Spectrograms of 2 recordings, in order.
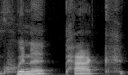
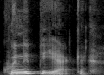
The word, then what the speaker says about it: Quinnipiac: MBA in healthcare management from Quinnipac Quinnipiac. I always pronounce that wrong.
